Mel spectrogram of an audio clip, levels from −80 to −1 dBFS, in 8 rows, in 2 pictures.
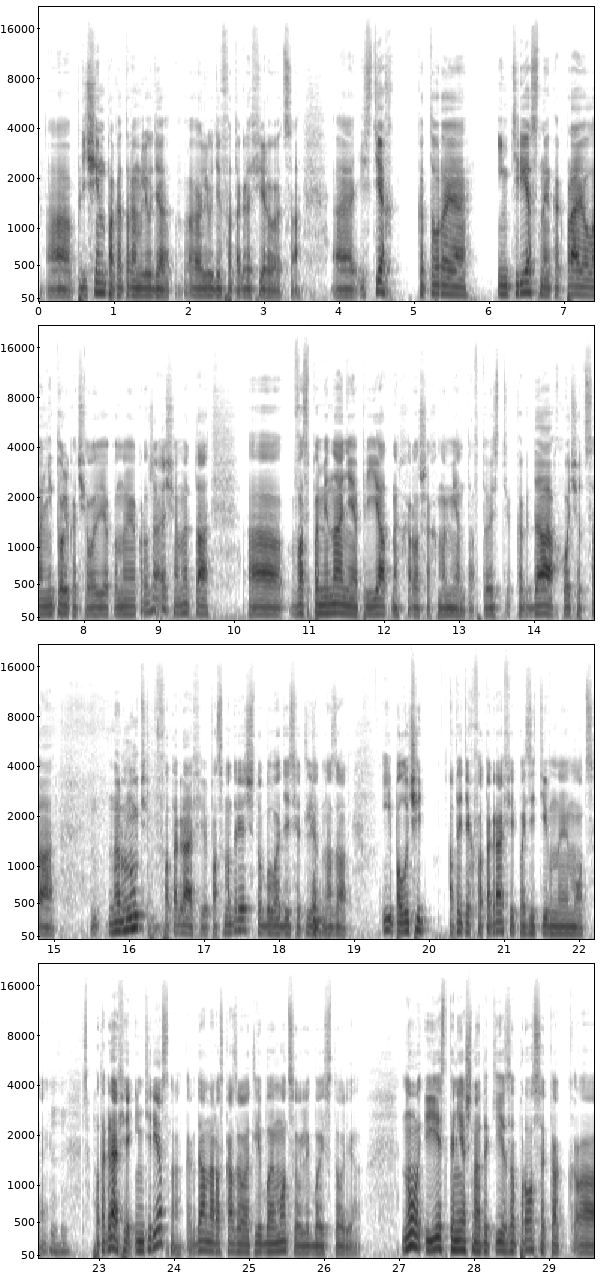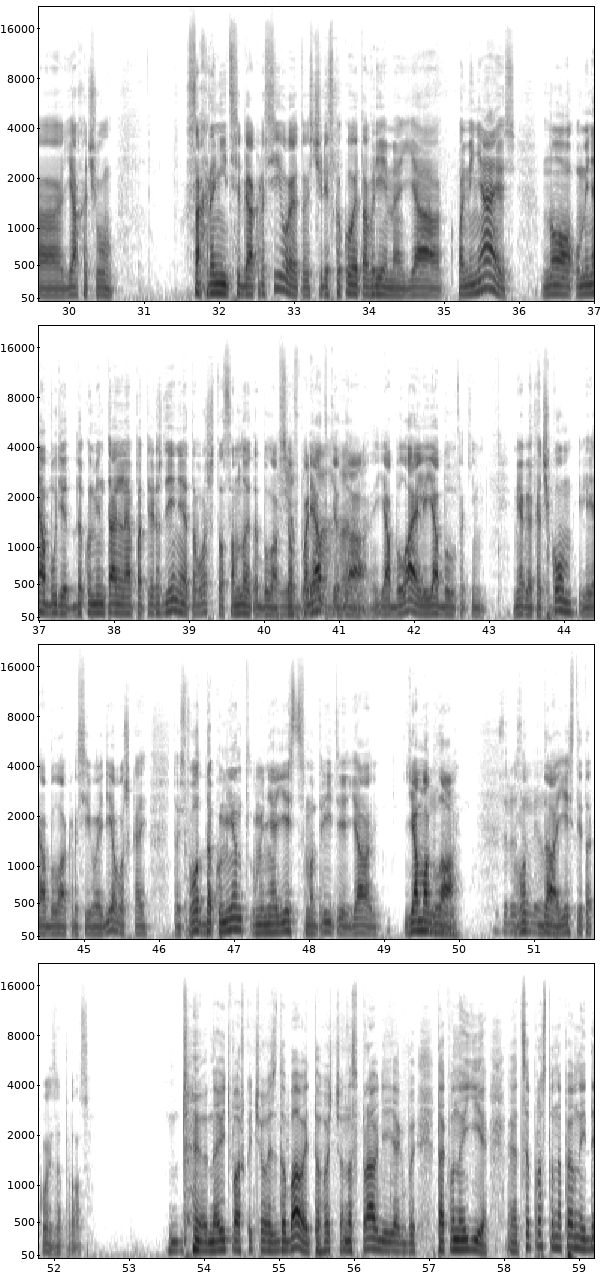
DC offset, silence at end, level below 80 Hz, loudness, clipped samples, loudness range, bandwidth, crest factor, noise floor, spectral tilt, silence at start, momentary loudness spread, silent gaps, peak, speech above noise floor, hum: under 0.1%; 0 s; -46 dBFS; -23 LUFS; under 0.1%; 7 LU; 17 kHz; 22 dB; -57 dBFS; -6 dB/octave; 0.1 s; 14 LU; none; -2 dBFS; 34 dB; none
